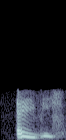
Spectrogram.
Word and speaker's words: Avis: Czy pani nazwisko wymawia się Avis, tak? – Avis, tak.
